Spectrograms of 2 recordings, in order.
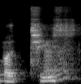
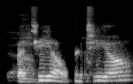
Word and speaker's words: Batio: One of them, you know, um, guitar player, um, Michael Angelo Batist. Did I say it right? Batio. Batio.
